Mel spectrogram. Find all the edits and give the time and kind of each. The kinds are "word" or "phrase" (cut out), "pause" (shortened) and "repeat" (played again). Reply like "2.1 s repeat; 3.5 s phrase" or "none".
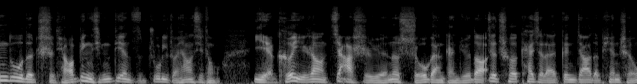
4.9 s word

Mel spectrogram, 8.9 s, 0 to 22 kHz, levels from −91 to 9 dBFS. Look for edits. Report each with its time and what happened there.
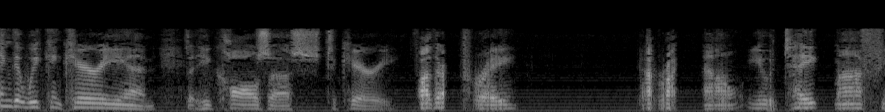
1.9 s phrase; 4.0 s pause; 6.4 s word

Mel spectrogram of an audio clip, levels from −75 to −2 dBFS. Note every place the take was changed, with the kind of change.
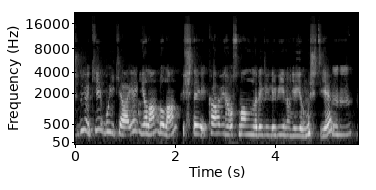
1.2 s word; 2.1 s pause; 3.0 s word; 4.3 s word

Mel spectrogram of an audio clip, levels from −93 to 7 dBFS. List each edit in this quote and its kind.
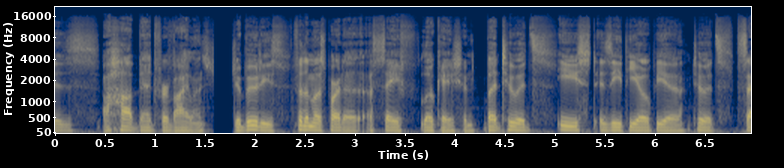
none

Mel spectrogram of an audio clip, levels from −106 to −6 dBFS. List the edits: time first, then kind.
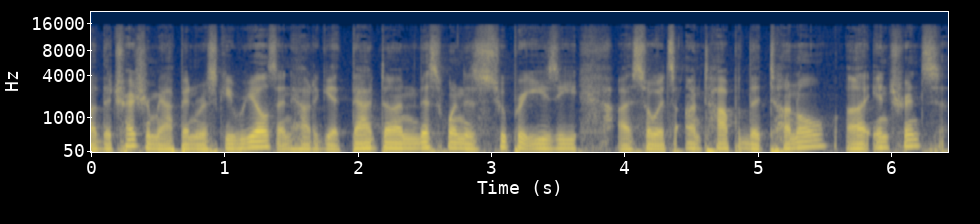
none

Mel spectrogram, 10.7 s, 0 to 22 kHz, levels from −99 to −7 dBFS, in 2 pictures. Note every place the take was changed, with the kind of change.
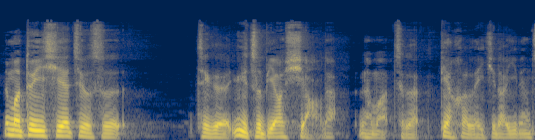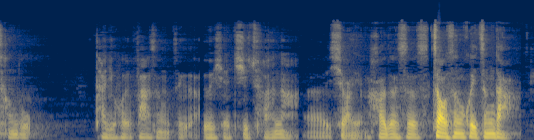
3.5 s pause

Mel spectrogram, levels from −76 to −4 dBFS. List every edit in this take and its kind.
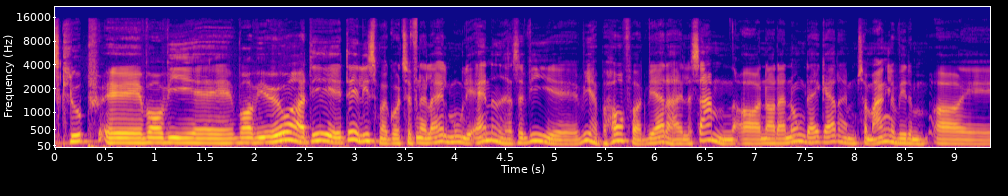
3.6 s phrase

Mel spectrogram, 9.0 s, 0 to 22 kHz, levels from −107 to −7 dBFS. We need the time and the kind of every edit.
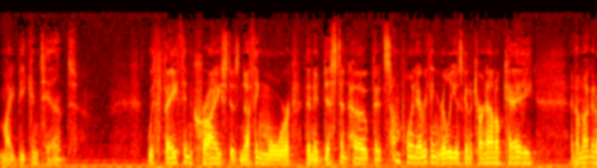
none

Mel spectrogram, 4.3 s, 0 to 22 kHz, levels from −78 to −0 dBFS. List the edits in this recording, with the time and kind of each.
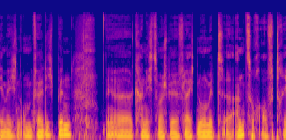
none

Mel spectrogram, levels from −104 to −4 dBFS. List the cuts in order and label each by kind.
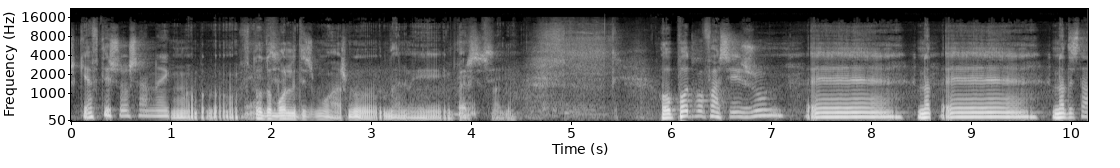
1.0 s phrase; 2.8 s word; 3.4 s word; 6.2 s word; 8.6 s repeat

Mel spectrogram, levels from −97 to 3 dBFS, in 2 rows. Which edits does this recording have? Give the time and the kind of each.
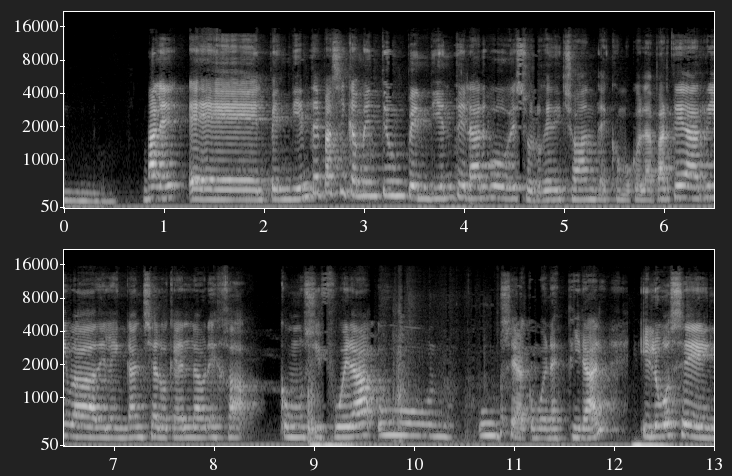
10.9 s word

